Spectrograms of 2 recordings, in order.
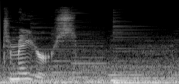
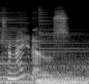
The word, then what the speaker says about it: tomatoes: She said, "I need to get me some tomatoes." And I corrected her by saying, "You mean tomatoes." I emphasized the last syllable.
